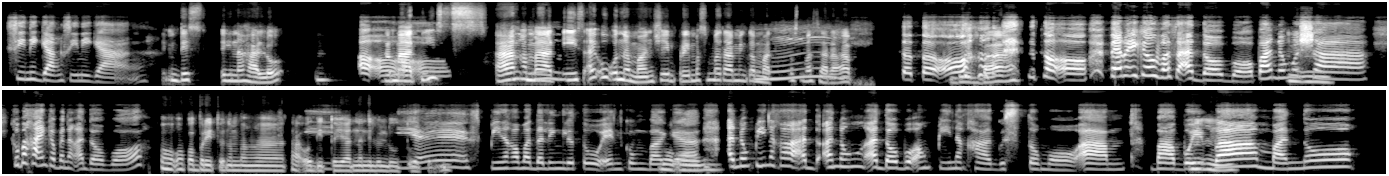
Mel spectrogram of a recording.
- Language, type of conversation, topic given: Filipino, unstructured, Bakit sa tingin mo mahalaga ang pagkain sa pamilya, at paano mo niluluto ang adobo para masarap?
- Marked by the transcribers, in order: laugh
